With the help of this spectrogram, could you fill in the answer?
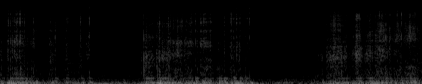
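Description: A handheld pink rectangular nail buffer block of solid foam with an abrasive surface is scratched with an X-Acto knife blade. Three bursts of dry, bright, gritty scraping are separated by short quiet gaps, over a faint low rumble.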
